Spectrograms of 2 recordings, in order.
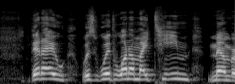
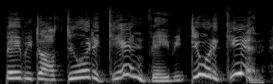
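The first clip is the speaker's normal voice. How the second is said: put-on higher, eager coaxing of a baby; encouraging toddler; 4 semitones higher, 4 dB quieter than usual. Dad urging his baby daughter to step again, high coaxing. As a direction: cheer her on to try again.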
